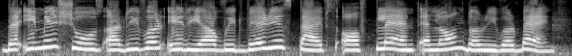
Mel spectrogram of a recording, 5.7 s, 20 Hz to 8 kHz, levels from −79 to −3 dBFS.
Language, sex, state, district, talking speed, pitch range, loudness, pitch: English, female, Assam, Kamrup Metropolitan, 155 wpm, 255-305 Hz, -10 LUFS, 265 Hz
